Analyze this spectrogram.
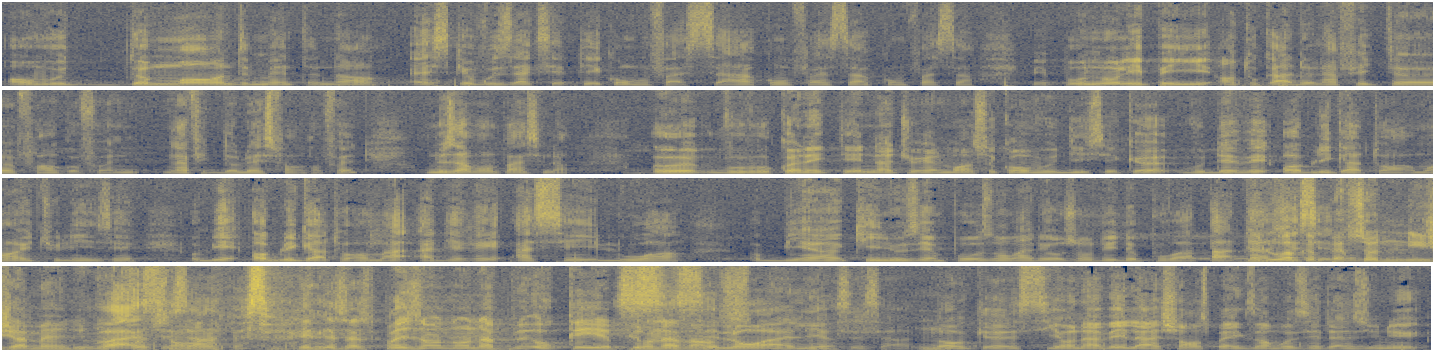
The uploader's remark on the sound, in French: Un débat enregistré à Abidjan à l’occasion du Cyber Africa Forum . Un débat enregistré à Abidjan à l’occasion du Cyber Africa Forum .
